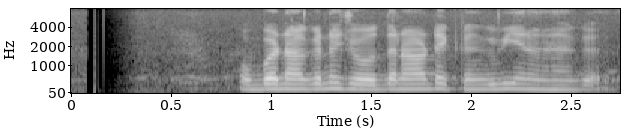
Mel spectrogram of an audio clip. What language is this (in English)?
Sinhala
